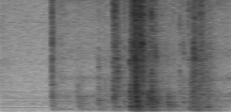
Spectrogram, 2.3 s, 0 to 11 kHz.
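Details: Sony 5-disc CD changer, broken and given away by a coworker: a sharp click, then uneven whirring and scraping bursts as the changer jams and struggles to load the disc; changer mechanism malfunction, later fixed simply, with clean optics mentioned.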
